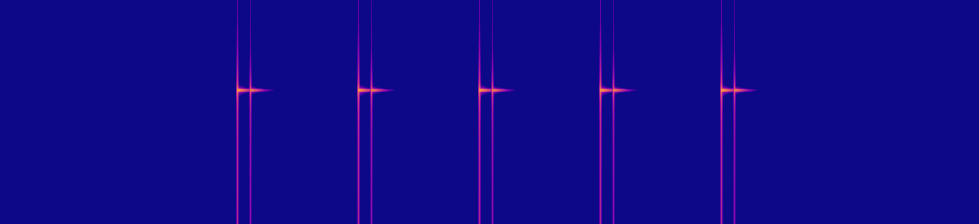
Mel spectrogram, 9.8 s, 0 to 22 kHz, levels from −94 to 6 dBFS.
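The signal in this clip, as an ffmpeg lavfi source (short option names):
-f lavfi -i "aevalsrc='0.251*(sin(2*PI*4180*mod(t,1.21))*exp(-6.91*mod(t,1.21)/0.2)+0.376*sin(2*PI*4180*max(mod(t,1.21)-0.13,0))*exp(-6.91*max(mod(t,1.21)-0.13,0)/0.2))':d=6.05:s=44100"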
